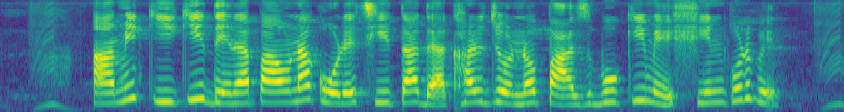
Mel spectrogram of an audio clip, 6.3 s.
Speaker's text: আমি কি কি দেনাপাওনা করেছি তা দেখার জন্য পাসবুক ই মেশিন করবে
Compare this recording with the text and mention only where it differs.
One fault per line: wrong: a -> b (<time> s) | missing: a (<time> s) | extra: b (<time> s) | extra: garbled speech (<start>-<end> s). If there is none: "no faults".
no faults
